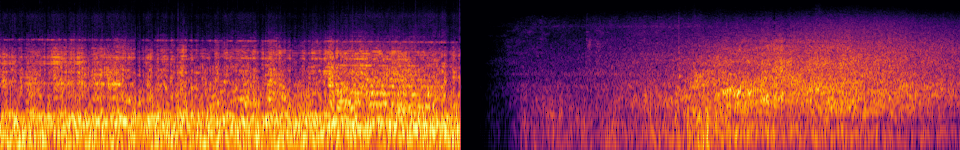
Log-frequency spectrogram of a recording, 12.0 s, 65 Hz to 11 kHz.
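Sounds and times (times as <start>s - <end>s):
passing jet aircraft: 0.0s - 12.0s.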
